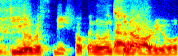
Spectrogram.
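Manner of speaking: ordinary delivery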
